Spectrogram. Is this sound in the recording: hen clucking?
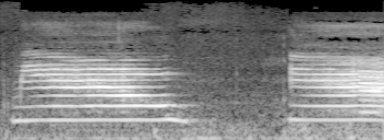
no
